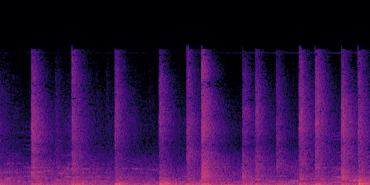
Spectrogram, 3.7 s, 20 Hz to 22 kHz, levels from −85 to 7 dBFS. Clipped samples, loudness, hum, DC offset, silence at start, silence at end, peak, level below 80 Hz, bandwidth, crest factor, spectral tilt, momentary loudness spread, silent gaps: under 0.1%; -34 LUFS; none; under 0.1%; 0 s; 0 s; -14 dBFS; -46 dBFS; 17 kHz; 20 dB; -4 dB/octave; 5 LU; none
